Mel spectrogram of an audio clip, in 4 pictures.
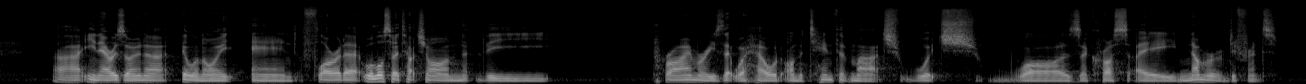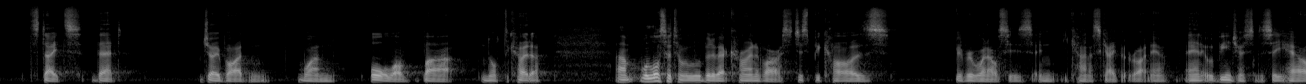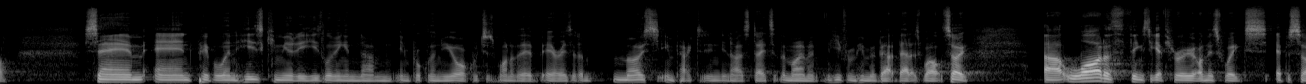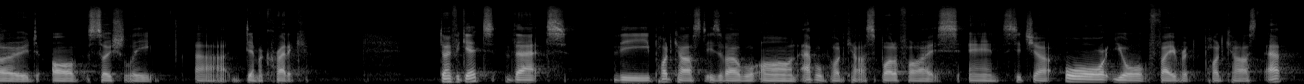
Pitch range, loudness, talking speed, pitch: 90-105 Hz, -31 LUFS, 160 wpm, 95 Hz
